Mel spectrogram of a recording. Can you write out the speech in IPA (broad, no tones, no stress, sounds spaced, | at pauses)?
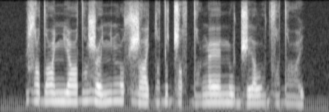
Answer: ʑ u dˤ ʉː ɲ iː dˤ i̤ ʐ ə ɲ ə ŋ ʉ sˤ ʐ a ɟ ɛ̤ dˤ ə ɖ͡ʐ a sˤ dˤ i̤ ŋ ɛː n u d͡ʒ i lˠ ṳ d͡z i̤ dˤ i̤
